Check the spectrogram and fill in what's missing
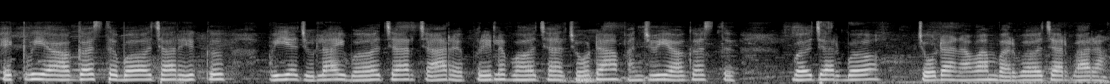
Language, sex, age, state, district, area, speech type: Sindhi, female, 30-45, Gujarat, Junagadh, urban, spontaneous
